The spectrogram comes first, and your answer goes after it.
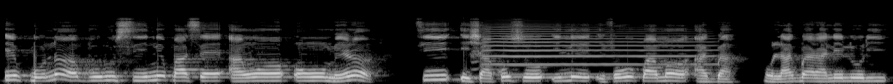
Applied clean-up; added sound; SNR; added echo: none; Trumpet; 14 dB; none.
